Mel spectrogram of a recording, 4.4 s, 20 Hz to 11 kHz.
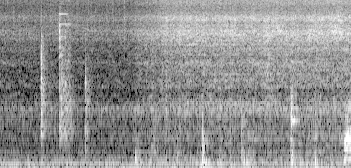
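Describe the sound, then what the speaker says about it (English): Crushed basil and thyme sauté in a pot for tomato soup, a few light taps of a spoon at first, then a quiet sizzle that builds into a steady hiss with occasional stirring knocks. "Saute this again for about 30 seconds."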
